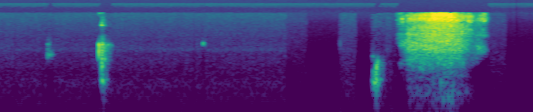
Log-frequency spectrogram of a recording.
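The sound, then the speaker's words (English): Someone sips coffee: a few soft mouth clicks and a wet plop, then a loud, breathy slurp lasting about a second before it fades to quiet. No one speaks. “A coffee sip.”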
